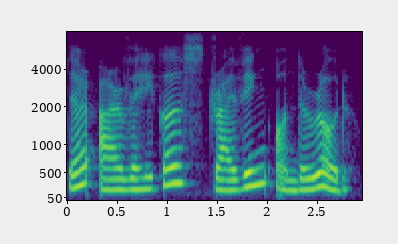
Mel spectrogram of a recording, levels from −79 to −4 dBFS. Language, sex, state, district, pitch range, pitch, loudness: English, female, Assam, Kamrup Metropolitan, 190-255 Hz, 200 Hz, -18 LUFS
